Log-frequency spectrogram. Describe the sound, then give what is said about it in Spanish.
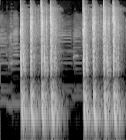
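Two quick bursts of knocking on a wooden door, four solid raps each, separated by a short pause, fairly loud, with faint soft music in the background. “Después, el lobo va a la casa de madera y llama a la puerta.”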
